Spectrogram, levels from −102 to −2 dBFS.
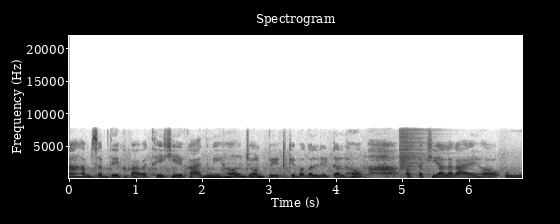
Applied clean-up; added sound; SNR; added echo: none; Gong; 20 dB; none.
